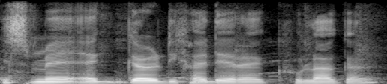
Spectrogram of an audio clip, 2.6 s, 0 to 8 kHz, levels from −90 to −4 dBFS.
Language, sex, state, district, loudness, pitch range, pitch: Hindi, male, Arunachal Pradesh, Longding, -16 LUFS, 120-135 Hz, 125 Hz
